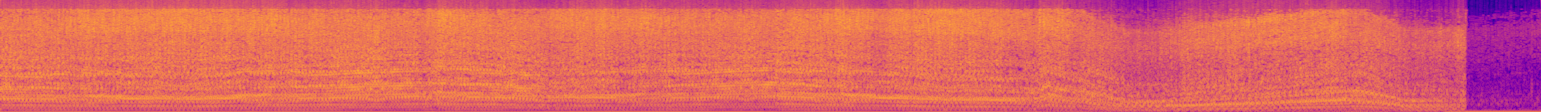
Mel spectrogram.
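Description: A car engine revs and hums steadily, its pitch rising and falling as it speeds up and slows down.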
